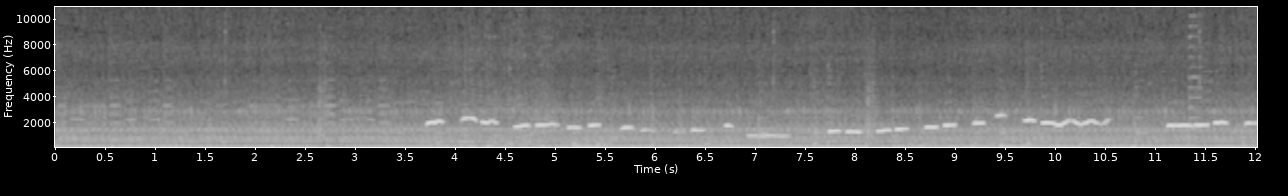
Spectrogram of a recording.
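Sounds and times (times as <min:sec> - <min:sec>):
vehicle engine hum: 0:00.0 - 0:12.0
whistled melody music: 0:02.7 - 0:12.0
pulsing bass line: 0:03.8 - 0:12.0.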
